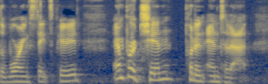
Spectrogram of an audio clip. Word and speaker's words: Qin: about the qin dynasty which is spelled with a q confusingly enough sometimes you'll also see it spelled with an x x i n but it's the chin dynasty after emperor chin chin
